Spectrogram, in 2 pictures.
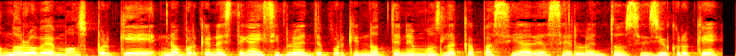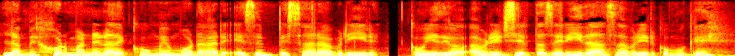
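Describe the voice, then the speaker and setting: A woman's voice: a little high, mellow. A woman speaking in a thoughtful, hesitant way in a casual discussion, often repeating words as she thinks.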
